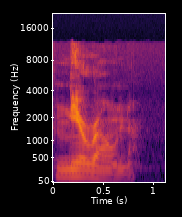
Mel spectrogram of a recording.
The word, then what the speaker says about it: Nero: There are two ways of saying Nero. The first is a Hebrew pronunciation, Kaiser Neron, which adds up to 666. The second is a Greek pronunciation, Kaiser Nero, which we're more familiar with, and that adds up to 616.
